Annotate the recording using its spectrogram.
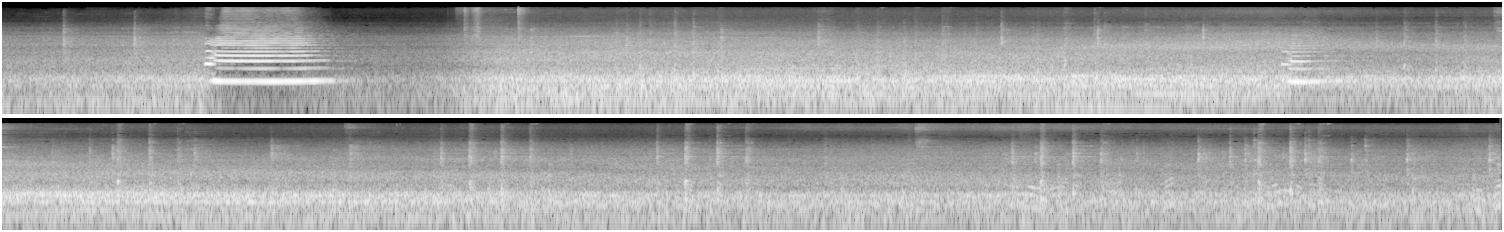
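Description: Electric locomotive's horn sounds one loud blast about two seconds in and a short toot near the middle. LHB passenger coaches then roll past slowly, with a steady wheel rumble and clicking over the rail joints.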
